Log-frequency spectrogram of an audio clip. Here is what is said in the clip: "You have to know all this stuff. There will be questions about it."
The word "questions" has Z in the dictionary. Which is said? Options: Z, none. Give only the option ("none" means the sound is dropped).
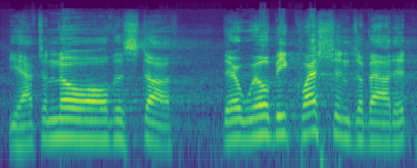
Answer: Z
